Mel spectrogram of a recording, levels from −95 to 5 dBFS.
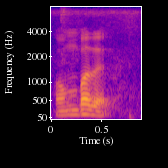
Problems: constant background noise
